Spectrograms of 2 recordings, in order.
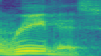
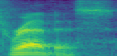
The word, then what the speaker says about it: Reavis: It's not Reavis, it's Reavis.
